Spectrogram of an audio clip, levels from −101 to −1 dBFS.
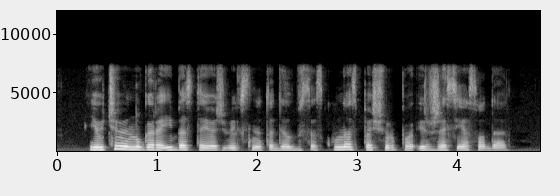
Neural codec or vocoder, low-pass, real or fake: none; 7.2 kHz; real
